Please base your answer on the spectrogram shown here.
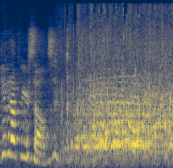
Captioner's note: applause; cheering; applause; cheering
